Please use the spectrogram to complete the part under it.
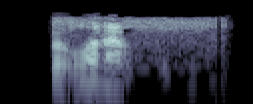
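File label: Scottsdale Police South Dispatch; Scttsdle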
